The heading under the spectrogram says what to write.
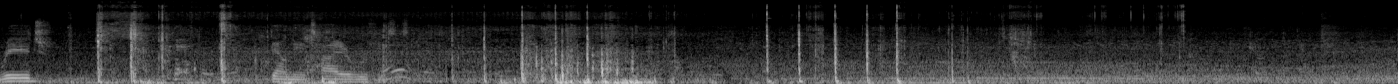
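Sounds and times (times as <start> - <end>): hammer striking roofing nails: 1.0 - 2.6, 4.5 - 6.8, 7.6 - 9.8.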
